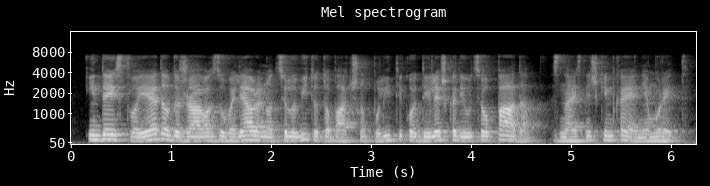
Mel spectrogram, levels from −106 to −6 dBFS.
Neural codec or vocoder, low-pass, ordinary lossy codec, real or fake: none; 7.2 kHz; none; real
